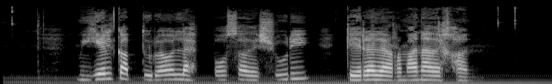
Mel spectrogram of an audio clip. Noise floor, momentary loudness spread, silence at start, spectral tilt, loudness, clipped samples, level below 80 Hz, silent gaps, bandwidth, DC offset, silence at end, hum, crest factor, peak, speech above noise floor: -45 dBFS; 17 LU; 0.8 s; -2.5 dB/octave; -18 LUFS; under 0.1%; -44 dBFS; none; 16 kHz; under 0.1%; 0.35 s; 50 Hz at -40 dBFS; 18 dB; -2 dBFS; 27 dB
